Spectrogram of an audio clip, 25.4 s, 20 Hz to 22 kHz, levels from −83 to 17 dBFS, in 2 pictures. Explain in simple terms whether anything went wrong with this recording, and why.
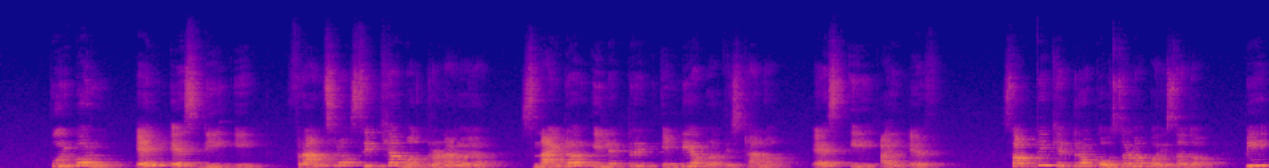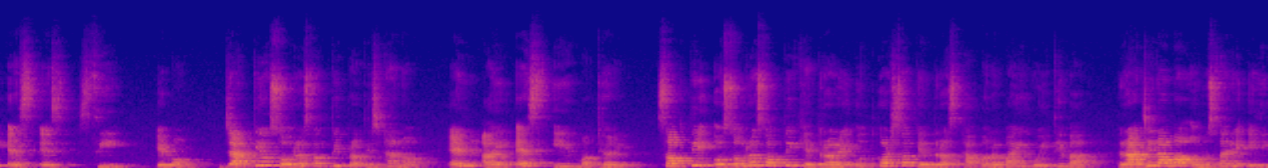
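Listening to the speech, nothing stood out as having gone wrong.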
